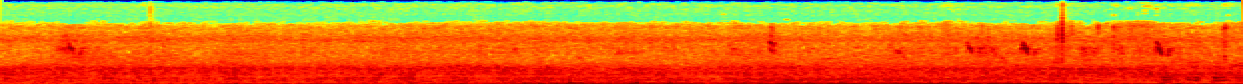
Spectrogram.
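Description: Wind rumbles across the microphone outdoors, growing stronger midway.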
